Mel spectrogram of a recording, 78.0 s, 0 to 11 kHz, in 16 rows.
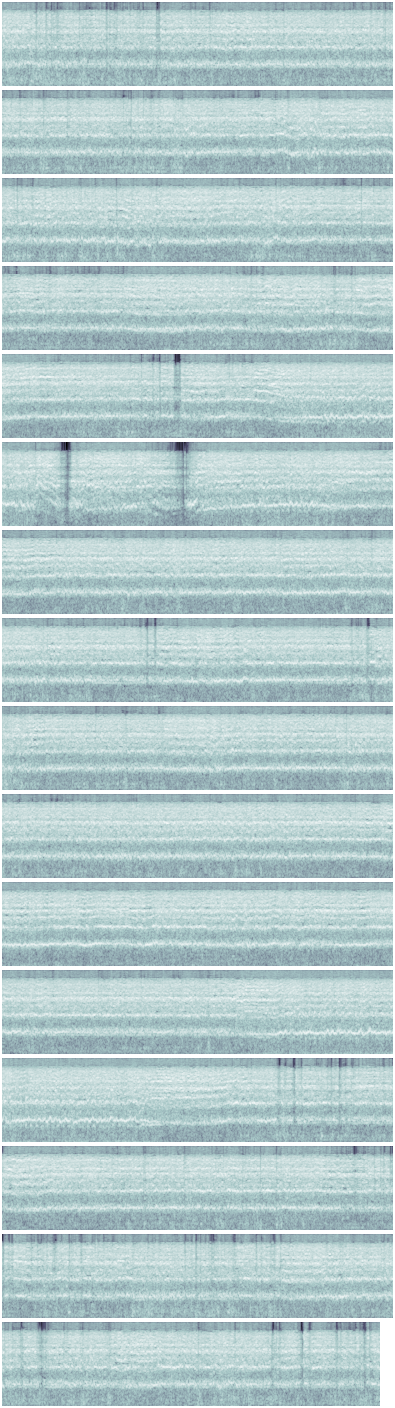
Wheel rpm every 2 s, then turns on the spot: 240, 230, 230, 230, 230, 220, 220, 230, 230, 220, 230, 210, 150, 130, 200, 230, 230, 230, 220, 230, 230, 230, 230, 230, 220, 230, 230, 240, 220, 200, 200, 230, 230, 230, 230, 230, 220, 230, 240.
none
